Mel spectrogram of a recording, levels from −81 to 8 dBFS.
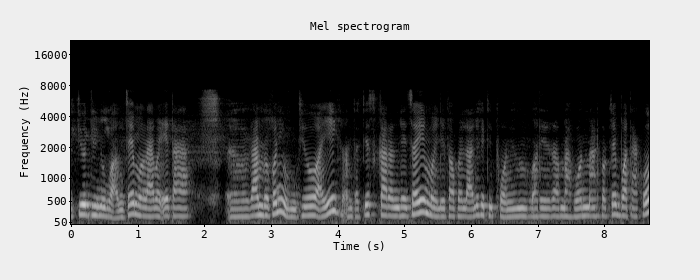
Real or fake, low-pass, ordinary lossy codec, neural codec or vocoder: fake; 7.2 kHz; none; autoencoder, 48 kHz, 32 numbers a frame, DAC-VAE, trained on Japanese speech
